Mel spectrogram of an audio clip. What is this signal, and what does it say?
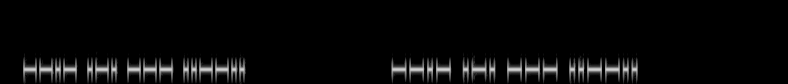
Morse code, heard as a keyed tone, about 28 wpm, 700 Hz. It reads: QRO? QRO?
